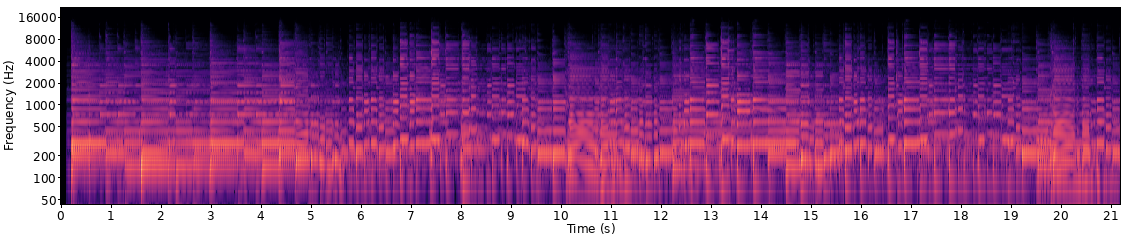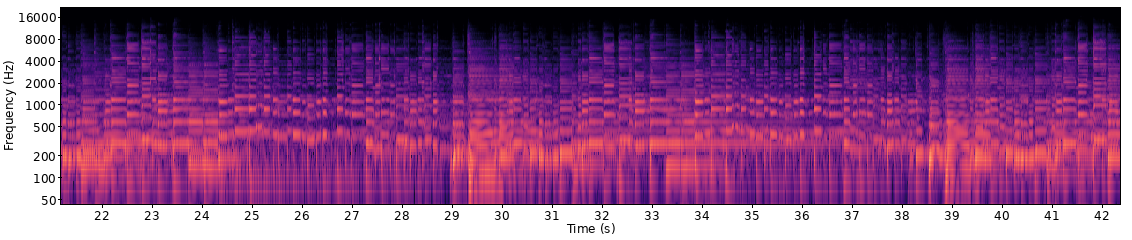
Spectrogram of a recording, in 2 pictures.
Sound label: Hornpipe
